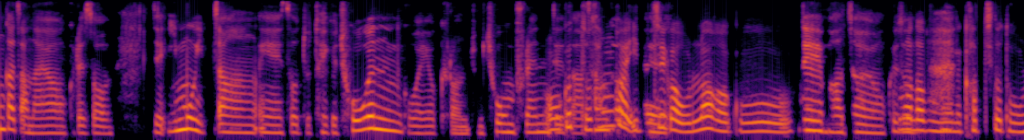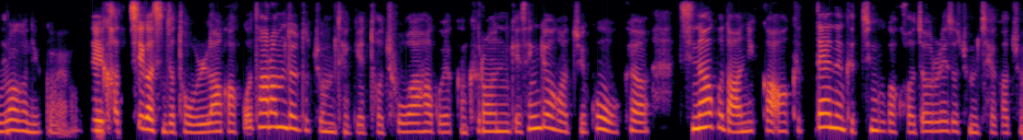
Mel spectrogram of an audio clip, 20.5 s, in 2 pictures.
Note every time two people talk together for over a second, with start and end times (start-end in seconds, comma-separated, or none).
5.4-6.8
